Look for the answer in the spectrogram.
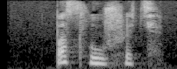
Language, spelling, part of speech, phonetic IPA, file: Russian, послушать, verb, [pɐsˈɫuʂətʲ], Ru-послушать.ogg
- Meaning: 1. to listen, to listen to (someone/something) 2. to attend 3. to auscultate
